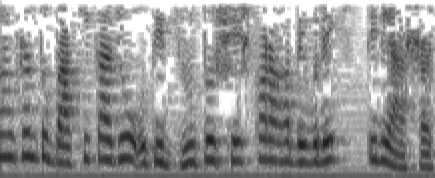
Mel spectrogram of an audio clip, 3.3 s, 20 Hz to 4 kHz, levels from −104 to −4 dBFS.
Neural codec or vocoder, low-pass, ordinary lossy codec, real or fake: none; 3.6 kHz; none; real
